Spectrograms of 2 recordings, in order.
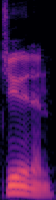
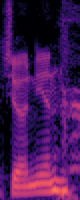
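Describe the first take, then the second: First: The name ends without an 'onion' sound. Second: The name ends like the word 'onion'. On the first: The speaker calls it right. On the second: The speaker calls it wrong.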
